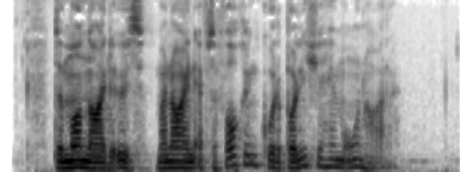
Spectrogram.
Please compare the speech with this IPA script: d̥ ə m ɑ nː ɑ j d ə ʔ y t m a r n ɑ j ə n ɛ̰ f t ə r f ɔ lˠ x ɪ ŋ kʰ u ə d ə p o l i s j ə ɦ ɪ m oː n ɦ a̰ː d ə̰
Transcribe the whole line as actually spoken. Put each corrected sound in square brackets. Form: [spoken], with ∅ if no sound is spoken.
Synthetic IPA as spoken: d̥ ə m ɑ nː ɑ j d ə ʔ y t m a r n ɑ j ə n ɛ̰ f t ə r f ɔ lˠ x ɪ ŋ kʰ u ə d ə p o l i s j ə ɦ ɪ m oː n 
